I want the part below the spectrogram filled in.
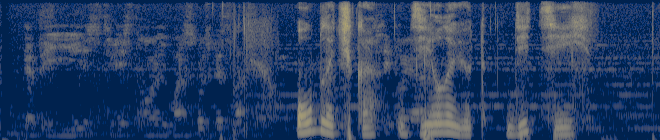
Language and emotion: Russian, neutral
